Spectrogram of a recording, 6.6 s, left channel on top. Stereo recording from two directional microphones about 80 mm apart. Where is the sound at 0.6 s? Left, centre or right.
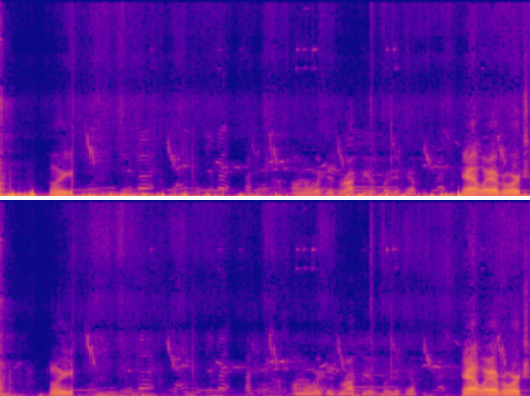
Left.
